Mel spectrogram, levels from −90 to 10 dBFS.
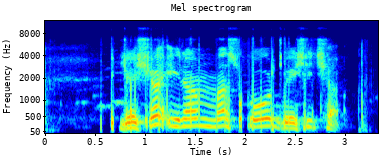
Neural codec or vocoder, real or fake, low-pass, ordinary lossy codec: none; real; 7.2 kHz; Opus, 24 kbps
